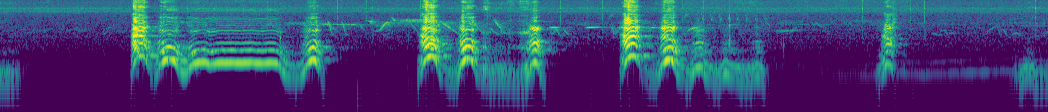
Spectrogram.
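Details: A female Welsh Corgi, bemused by a new barn kitten, gives high, wavering, yodel-like barks in quick bursts while a person tells her to be quiet.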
